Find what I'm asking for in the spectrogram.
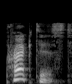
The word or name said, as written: practiced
